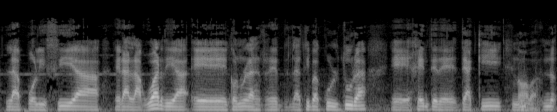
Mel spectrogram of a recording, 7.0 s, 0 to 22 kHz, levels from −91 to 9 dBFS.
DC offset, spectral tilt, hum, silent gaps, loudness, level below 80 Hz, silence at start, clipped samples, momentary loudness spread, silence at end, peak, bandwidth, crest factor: under 0.1%; -7 dB/octave; none; none; -27 LUFS; -50 dBFS; 0.05 s; under 0.1%; 8 LU; 0 s; -6 dBFS; 11 kHz; 20 dB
